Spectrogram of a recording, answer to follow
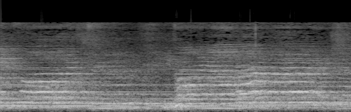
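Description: Worship team singing a worship song in harmony, mostly women's voices, on long held notes; a new phrase begins about two seconds in.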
